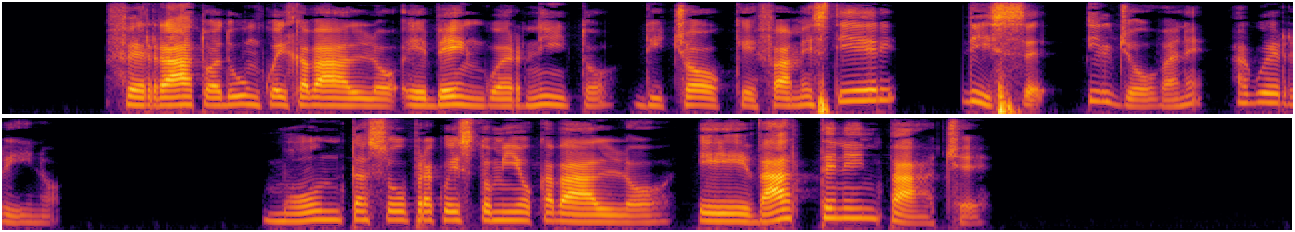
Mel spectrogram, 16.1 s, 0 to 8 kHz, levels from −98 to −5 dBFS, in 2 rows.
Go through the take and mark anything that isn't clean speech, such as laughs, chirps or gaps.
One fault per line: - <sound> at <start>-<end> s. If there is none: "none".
none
